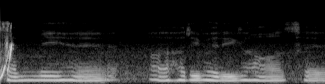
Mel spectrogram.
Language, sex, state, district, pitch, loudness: Hindi, female, Himachal Pradesh, Shimla, 180 Hz, -19 LUFS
